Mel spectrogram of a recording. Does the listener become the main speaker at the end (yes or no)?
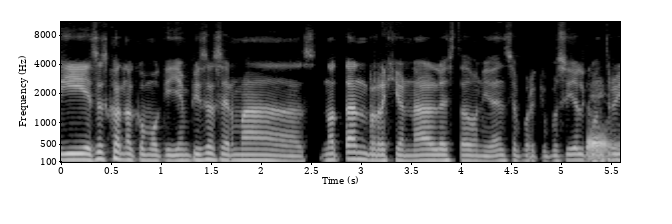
no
